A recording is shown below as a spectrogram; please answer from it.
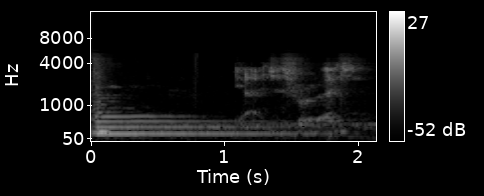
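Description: Low notes plucked on an acoustic guitar, ringing out and slowly dying away over about a second and a half.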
